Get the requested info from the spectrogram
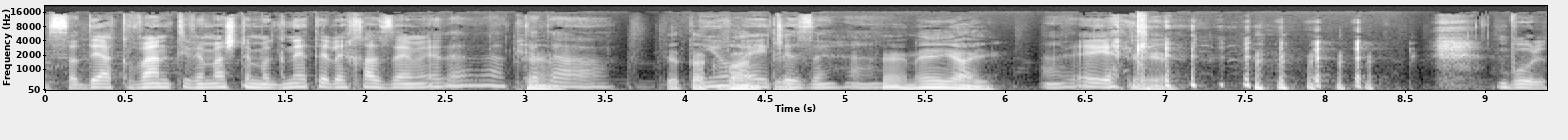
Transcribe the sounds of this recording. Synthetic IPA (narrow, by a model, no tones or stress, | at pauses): sad̪eakvant̪ivemaʃt̪emaɡnet̪eleχazemaketa | ket̪anjkuvanejtid͡ʒezeakeneaj | aejajk | bul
